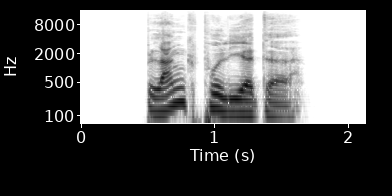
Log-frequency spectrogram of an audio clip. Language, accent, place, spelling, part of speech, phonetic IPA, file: German, Germany, Berlin, blankpolierte, adjective, [ˈblaŋkpoˌliːɐ̯tə], De-blankpolierte.ogg
- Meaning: inflection of blankpoliert: 1. strong/mixed nominative/accusative feminine singular 2. strong nominative/accusative plural 3. weak nominative all-gender singular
